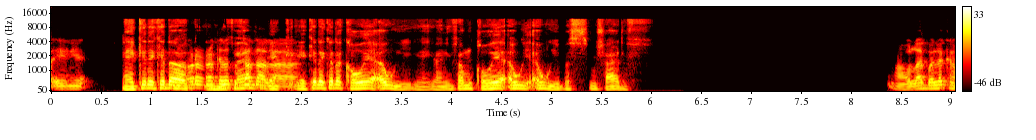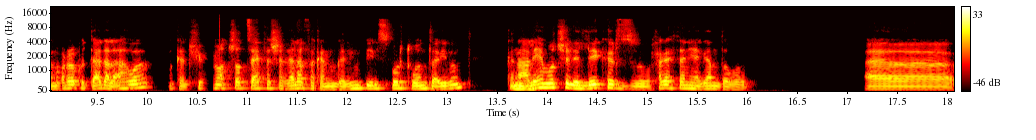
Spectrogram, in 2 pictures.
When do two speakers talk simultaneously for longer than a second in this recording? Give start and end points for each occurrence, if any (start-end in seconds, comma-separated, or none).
1.2-2.6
